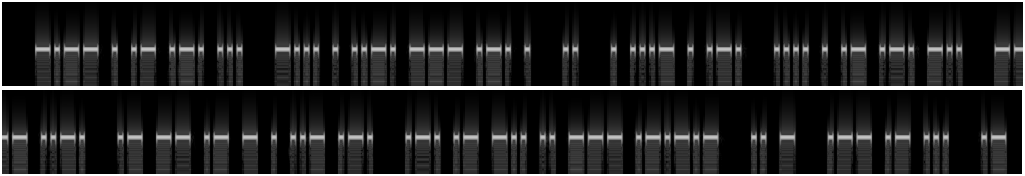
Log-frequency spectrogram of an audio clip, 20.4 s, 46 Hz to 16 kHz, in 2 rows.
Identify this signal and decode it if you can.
Morse code, heard as a keyed tone, about 25 wpm, 600 Hz. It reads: YEARS BEFORE I EVER HEARD OF AMATEUR RADIO. IT WAS A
